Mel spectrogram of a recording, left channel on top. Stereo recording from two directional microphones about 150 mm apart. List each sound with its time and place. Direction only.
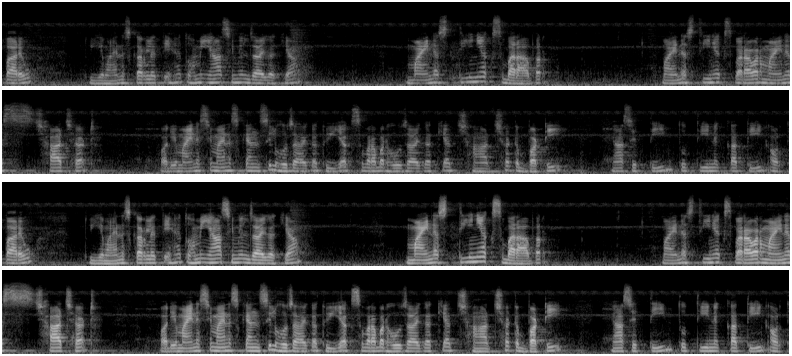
0.0 s speech: 30° right (ahead or behind)
0.9 s speech: 45° right (ahead or behind)
4.0 s speech: 50° right (ahead or behind)
5.0 s speech: 30° right (ahead or behind)
6.6 s speech: 20° right (ahead or behind)
7.1 s speech: 40° right (ahead or behind)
